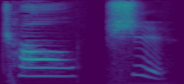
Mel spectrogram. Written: chao1shi4

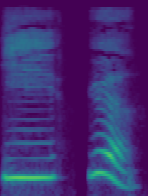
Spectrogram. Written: yi1yuan4

